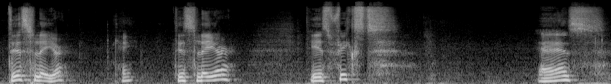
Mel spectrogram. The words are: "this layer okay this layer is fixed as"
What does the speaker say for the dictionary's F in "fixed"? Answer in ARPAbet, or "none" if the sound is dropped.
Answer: F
